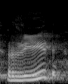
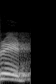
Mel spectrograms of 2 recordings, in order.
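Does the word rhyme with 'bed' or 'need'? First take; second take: need; bed. First: The vowel is long, like in 'need'. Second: The vowel is short, like in 'bed'. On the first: It is the present form of the verb. "रीड की first form" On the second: It is the past form of the verb. "Second form and third form"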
